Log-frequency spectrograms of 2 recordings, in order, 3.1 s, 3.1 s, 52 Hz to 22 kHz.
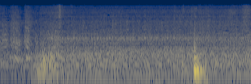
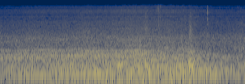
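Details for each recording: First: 2001 Nissan AD, YD22D 2.2 diesel, manual, 260,000 km: sharp regular metallic tapping about four per second after a summer start, fading after 5–10 minutes' running but returning under load; suspected injectors, not confirmed. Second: 2001 Nissan AD, 2.2 YD22D diesel, 260,000 km, manual: metallic knock after start in summer fades after 5–10 minutes and reappears under throttle load; injectors suspected. Here, driving gently in first gear, a steady drone with no knock. Runs evenly.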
